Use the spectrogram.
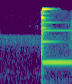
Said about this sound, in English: I'm sorry, there's a bell. I don't hear anything, sir.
